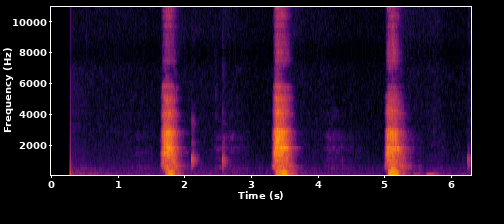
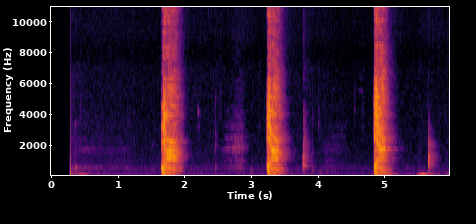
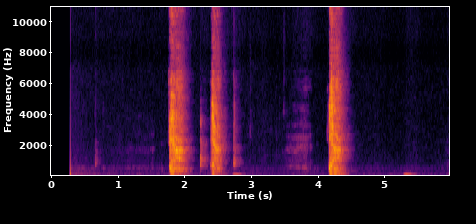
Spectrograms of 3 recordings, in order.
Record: {"exhalation_length": "6.3 s", "exhalation_amplitude": 28679, "exhalation_signal_mean_std_ratio": 0.28, "three_cough_length": "6.0 s", "three_cough_amplitude": 32767, "three_cough_signal_mean_std_ratio": 0.28, "cough_length": "6.0 s", "cough_amplitude": 31081, "cough_signal_mean_std_ratio": 0.26, "survey_phase": "alpha (2021-03-01 to 2021-08-12)", "age": "18-44", "gender": "Female", "wearing_mask": "No", "symptom_headache": true, "smoker_status": "Never smoked", "respiratory_condition_asthma": false, "respiratory_condition_other": false, "recruitment_source": "REACT", "submission_delay": "18 days", "covid_test_result": "Negative", "covid_test_method": "RT-qPCR"}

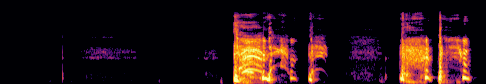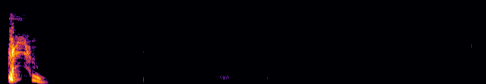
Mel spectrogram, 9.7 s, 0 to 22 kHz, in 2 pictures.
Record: {"cough_length": "9.7 s", "cough_amplitude": 32768, "cough_signal_mean_std_ratio": 0.26, "survey_phase": "alpha (2021-03-01 to 2021-08-12)", "age": "18-44", "gender": "Male", "wearing_mask": "No", "symptom_cough_any": true, "symptom_fever_high_temperature": true, "symptom_headache": true, "symptom_onset": "4 days", "smoker_status": "Ex-smoker", "respiratory_condition_asthma": false, "respiratory_condition_other": false, "recruitment_source": "Test and Trace", "submission_delay": "2 days", "covid_test_result": "Positive", "covid_test_method": "RT-qPCR", "covid_ct_value": 15.2, "covid_ct_gene": "N gene", "covid_ct_mean": 15.3, "covid_viral_load": "9700000 copies/ml", "covid_viral_load_category": "High viral load (>1M copies/ml)"}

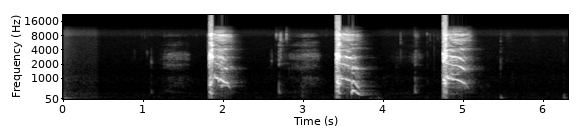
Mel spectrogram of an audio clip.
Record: {"three_cough_length": "6.3 s", "three_cough_amplitude": 26028, "three_cough_signal_mean_std_ratio": 0.29, "survey_phase": "beta (2021-08-13 to 2022-03-07)", "age": "45-64", "gender": "Female", "wearing_mask": "No", "symptom_none": true, "smoker_status": "Never smoked", "respiratory_condition_asthma": true, "respiratory_condition_other": false, "recruitment_source": "REACT", "submission_delay": "1 day", "covid_test_result": "Negative", "covid_test_method": "RT-qPCR", "influenza_a_test_result": "Negative", "influenza_b_test_result": "Negative"}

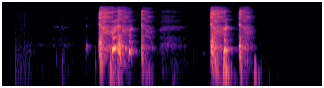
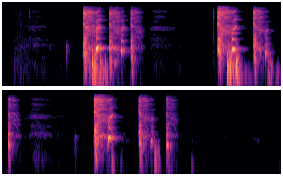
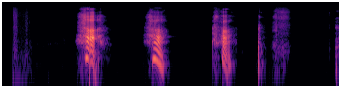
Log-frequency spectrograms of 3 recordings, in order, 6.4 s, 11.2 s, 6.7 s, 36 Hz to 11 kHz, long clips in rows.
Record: {"cough_length": "6.4 s", "cough_amplitude": 27512, "cough_signal_mean_std_ratio": 0.27, "three_cough_length": "11.2 s", "three_cough_amplitude": 25977, "three_cough_signal_mean_std_ratio": 0.28, "exhalation_length": "6.7 s", "exhalation_amplitude": 16962, "exhalation_signal_mean_std_ratio": 0.23, "survey_phase": "beta (2021-08-13 to 2022-03-07)", "age": "45-64", "gender": "Female", "wearing_mask": "No", "symptom_cough_any": true, "symptom_runny_or_blocked_nose": true, "symptom_fatigue": true, "symptom_fever_high_temperature": true, "symptom_headache": true, "symptom_other": true, "symptom_onset": "4 days", "smoker_status": "Never smoked", "respiratory_condition_asthma": false, "respiratory_condition_other": false, "recruitment_source": "Test and Trace", "submission_delay": "3 days", "covid_test_result": "Positive", "covid_test_method": "ePCR"}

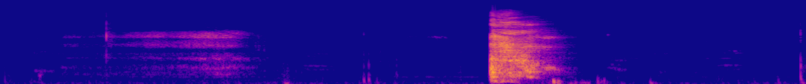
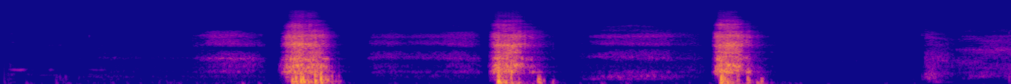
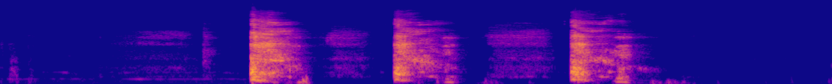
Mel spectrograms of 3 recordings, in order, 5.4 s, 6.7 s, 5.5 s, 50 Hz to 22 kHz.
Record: {"cough_length": "5.4 s", "cough_amplitude": 32016, "cough_signal_mean_std_ratio": 0.22, "exhalation_length": "6.7 s", "exhalation_amplitude": 32768, "exhalation_signal_mean_std_ratio": 0.26, "three_cough_length": "5.5 s", "three_cough_amplitude": 32768, "three_cough_signal_mean_std_ratio": 0.28, "survey_phase": "beta (2021-08-13 to 2022-03-07)", "age": "18-44", "gender": "Male", "wearing_mask": "No", "symptom_none": true, "smoker_status": "Current smoker (11 or more cigarettes per day)", "respiratory_condition_asthma": false, "respiratory_condition_other": false, "recruitment_source": "REACT", "submission_delay": "0 days", "covid_test_result": "Negative", "covid_test_method": "RT-qPCR"}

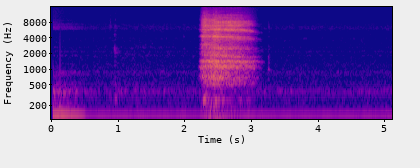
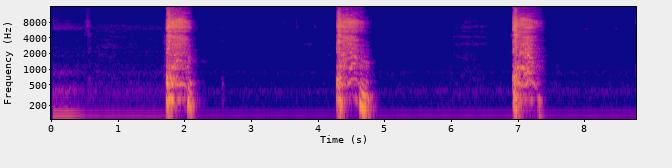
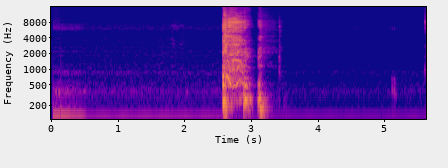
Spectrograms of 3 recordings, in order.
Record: {"exhalation_length": "5.1 s", "exhalation_amplitude": 19304, "exhalation_signal_mean_std_ratio": 0.34, "three_cough_length": "8.8 s", "three_cough_amplitude": 32768, "three_cough_signal_mean_std_ratio": 0.29, "cough_length": "5.6 s", "cough_amplitude": 32768, "cough_signal_mean_std_ratio": 0.23, "survey_phase": "beta (2021-08-13 to 2022-03-07)", "age": "65+", "gender": "Female", "wearing_mask": "No", "symptom_none": true, "smoker_status": "Never smoked", "respiratory_condition_asthma": false, "respiratory_condition_other": false, "recruitment_source": "REACT", "submission_delay": "4 days", "covid_test_result": "Negative", "covid_test_method": "RT-qPCR", "influenza_a_test_result": "Negative", "influenza_b_test_result": "Negative"}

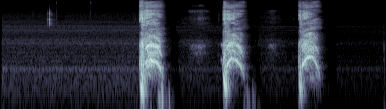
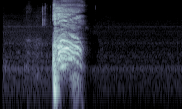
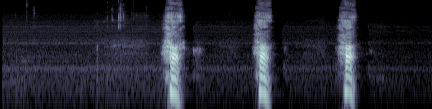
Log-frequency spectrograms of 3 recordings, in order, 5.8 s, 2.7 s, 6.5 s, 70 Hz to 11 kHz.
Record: {"three_cough_length": "5.8 s", "three_cough_amplitude": 31125, "three_cough_signal_mean_std_ratio": 0.31, "cough_length": "2.7 s", "cough_amplitude": 30244, "cough_signal_mean_std_ratio": 0.32, "exhalation_length": "6.5 s", "exhalation_amplitude": 30856, "exhalation_signal_mean_std_ratio": 0.22, "survey_phase": "alpha (2021-03-01 to 2021-08-12)", "age": "65+", "gender": "Male", "wearing_mask": "No", "symptom_none": true, "smoker_status": "Never smoked", "respiratory_condition_asthma": false, "respiratory_condition_other": false, "recruitment_source": "REACT", "submission_delay": "1 day", "covid_test_result": "Negative", "covid_test_method": "RT-qPCR"}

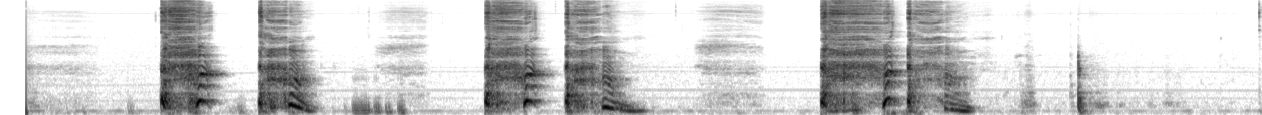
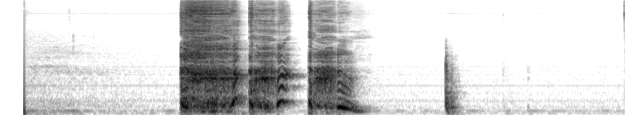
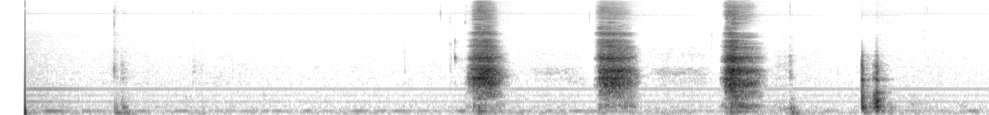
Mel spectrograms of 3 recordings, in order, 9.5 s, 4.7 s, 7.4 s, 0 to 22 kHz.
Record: {"three_cough_length": "9.5 s", "three_cough_amplitude": 32768, "three_cough_signal_mean_std_ratio": 0.4, "cough_length": "4.7 s", "cough_amplitude": 32768, "cough_signal_mean_std_ratio": 0.41, "exhalation_length": "7.4 s", "exhalation_amplitude": 24359, "exhalation_signal_mean_std_ratio": 0.26, "survey_phase": "beta (2021-08-13 to 2022-03-07)", "age": "45-64", "gender": "Female", "wearing_mask": "No", "symptom_cough_any": true, "symptom_runny_or_blocked_nose": true, "symptom_shortness_of_breath": true, "symptom_onset": "2 days", "smoker_status": "Never smoked", "respiratory_condition_asthma": true, "respiratory_condition_other": false, "recruitment_source": "Test and Trace", "submission_delay": "1 day", "covid_test_result": "Negative", "covid_test_method": "RT-qPCR"}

